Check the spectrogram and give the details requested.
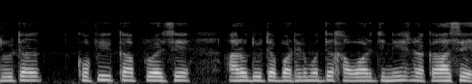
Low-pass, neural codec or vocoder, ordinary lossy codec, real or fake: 7.2 kHz; none; none; real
